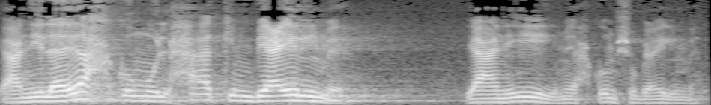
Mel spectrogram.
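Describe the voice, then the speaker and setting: A man with an Egyptian accent preaching a sermon, swinging between loud bursts and quiet asides. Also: mid-range voice, fairly quick, big-room sound. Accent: Egyptian Arabic.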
